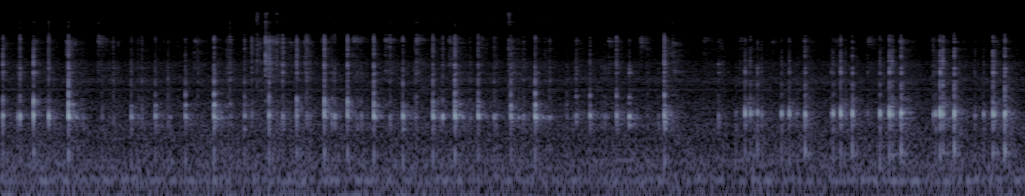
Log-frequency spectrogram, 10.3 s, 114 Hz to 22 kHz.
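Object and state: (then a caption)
Plastic conditioner tube. Long painted nails tap rapidly on a small gold squeezable plastic tube, hollow and containing conditioner, held in the hands. The result is a steady stream of dozens of quick, dry clicks with a hollow ring near 1 kHz and a bright tick on each tap. Each click dies away almost instantly over a faint low hum.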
